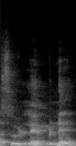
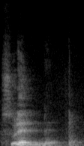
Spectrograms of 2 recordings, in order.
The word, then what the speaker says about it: solemne: Et comme vous savez, quand deux consonantes se seguissent, la seconde est redoublée et peut dire que c'è pour la première. Donc, vous pas prononcer solemne, à cause pas possible, mais solenne.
